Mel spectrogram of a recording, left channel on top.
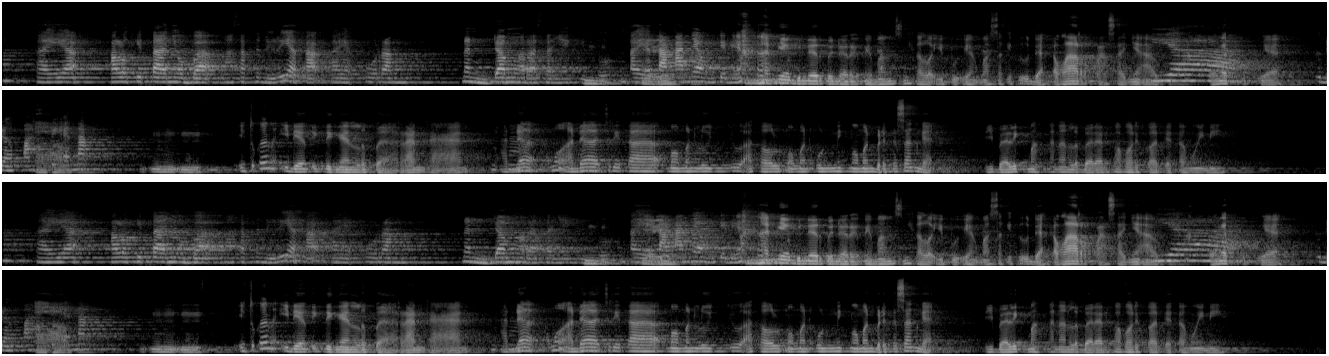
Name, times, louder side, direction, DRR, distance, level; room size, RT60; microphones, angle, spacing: voice 1, 0.3-0.8 1.1-4.1 4.6-7.7 9.8-9.9 11.5-12.4 13.1-14.1 14.8-15.0 18.1-18.6, left 2 dB, 30° left, 5 dB, 1.1 m, -34 dB
voice 2, 6.4-6.7 7.4-11.6 12.1-12.3 12.6-12.8 13.6-13.9 14.7-15.3 15.6-17.9 18.2-22.6 23.1-25.5, right 1 dB, 10° right, 10 dB, 0.4 m, -33 dB
10.0 x 9.4 x 8.8 m, 2.1 s
head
